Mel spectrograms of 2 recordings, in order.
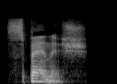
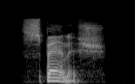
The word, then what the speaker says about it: Spanish: Spanish. – Spanish. Ponga atención al principio de la palabra. Note que usted debe decir sp y no esp.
